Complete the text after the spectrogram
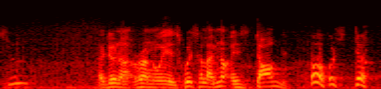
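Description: An elderly man speaks, close by.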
